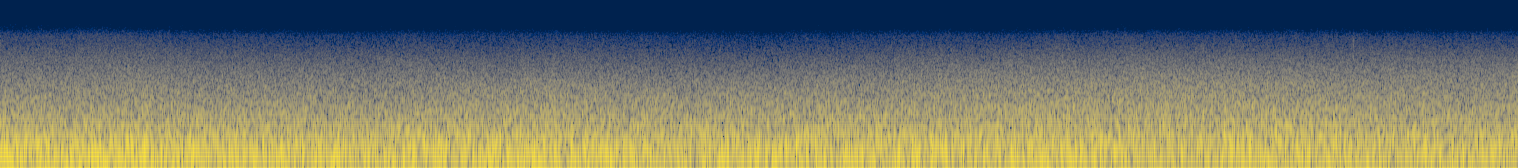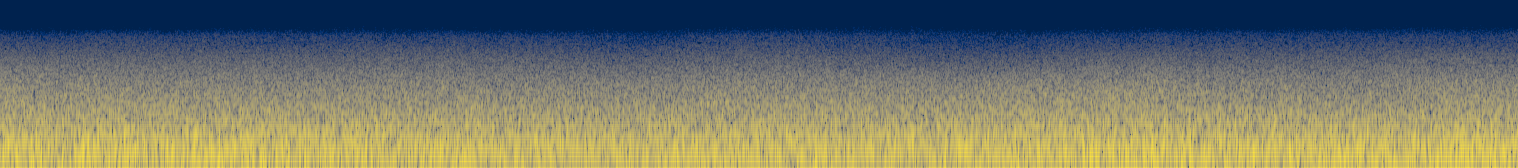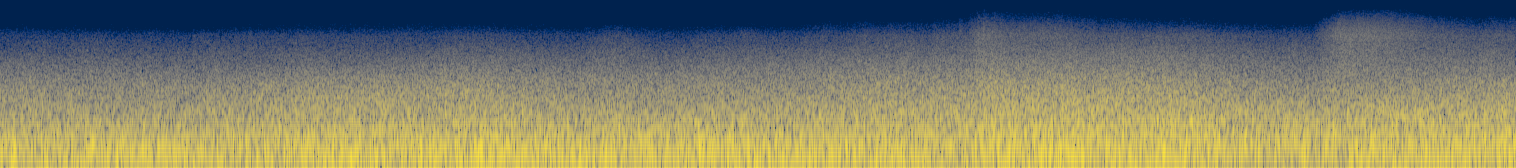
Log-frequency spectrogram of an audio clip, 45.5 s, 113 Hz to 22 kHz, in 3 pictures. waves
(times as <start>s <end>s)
23.7s 45.5s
